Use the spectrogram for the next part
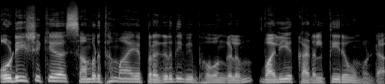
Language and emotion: Malayalam, neutral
